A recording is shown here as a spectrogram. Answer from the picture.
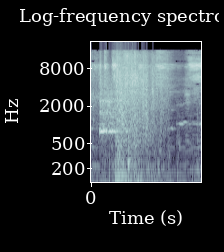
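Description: A loud crash-and-shatter effect: a sudden burst of noise that fades over about a second and a half, over background music.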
